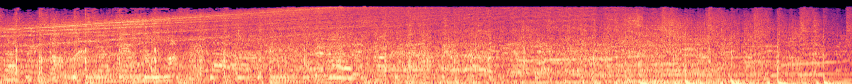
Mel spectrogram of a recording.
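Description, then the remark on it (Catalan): Formula single-seater racing cars scream around the Interlagos circuit, their high engine whine climbing steadily in pitch over a dense, loud wash of roaring noise and crowd murmur that never lets up. “aquesta samba combinada amb soroll de monoplaces, combinada amb circuit d'Interlagos, combinada amb possible pluja i combinada amb una graella on McLaren és el gran convidat.”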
